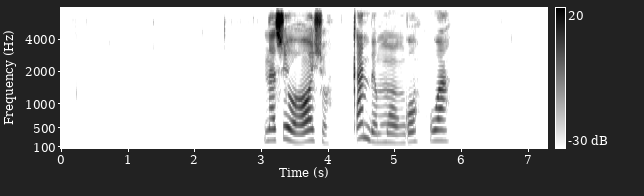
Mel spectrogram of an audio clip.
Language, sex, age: Tsonga, female, 24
